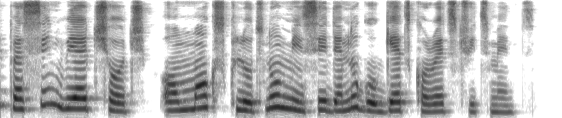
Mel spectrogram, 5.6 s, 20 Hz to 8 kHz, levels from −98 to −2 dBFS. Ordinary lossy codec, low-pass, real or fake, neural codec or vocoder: none; none; real; none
